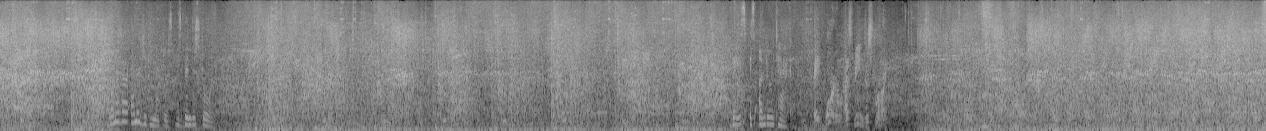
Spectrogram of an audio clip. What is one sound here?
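Game weapons fire and explosions crackle in a busy battle.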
